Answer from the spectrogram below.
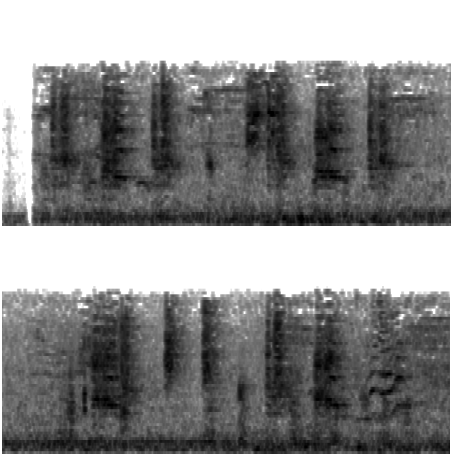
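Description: A flock of flamingos in a walk-in enclosure at the World of Birds Wildlife Sanctuary honks nearly nonstop, many goose-like calls overlapping in busy, irregular bursts, loud, with a steady low rumble of background noise underneath.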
